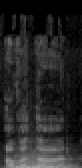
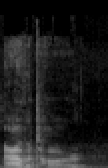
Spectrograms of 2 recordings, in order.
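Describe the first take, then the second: First: It is said with an Indian pronunciation. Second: It is said with an English pronunciation. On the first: The speaker calls it right. "but it's pronounced avatar" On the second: The speaker calls it wrong. "you guys pronounce it as avatar"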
